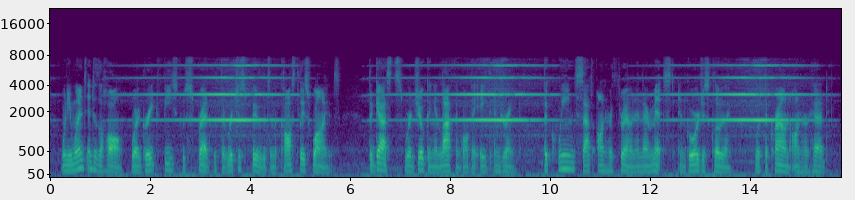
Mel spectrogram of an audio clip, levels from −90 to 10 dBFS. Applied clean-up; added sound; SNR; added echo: none; Bowed string instrument; -2 dB; none.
